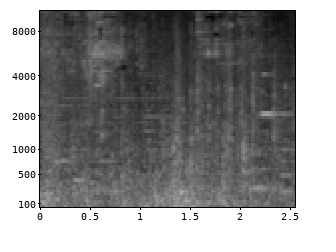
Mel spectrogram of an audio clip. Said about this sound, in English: He thrusts the manacles into the cogged wheels, and they're crushed, setting him free.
